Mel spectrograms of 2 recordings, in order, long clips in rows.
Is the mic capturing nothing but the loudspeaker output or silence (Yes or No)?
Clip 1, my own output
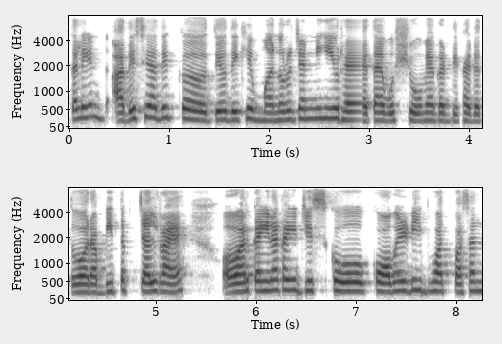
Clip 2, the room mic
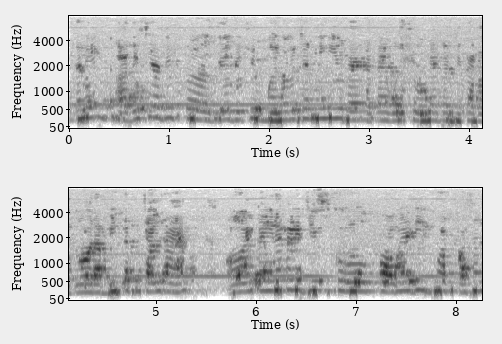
Yes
